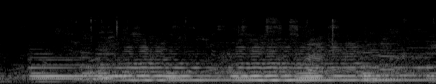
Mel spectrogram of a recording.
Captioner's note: indistinct chatter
